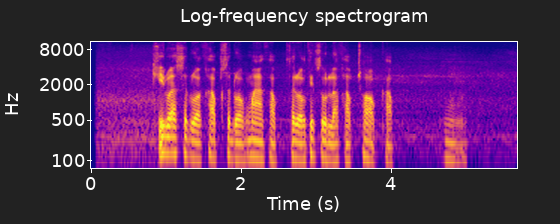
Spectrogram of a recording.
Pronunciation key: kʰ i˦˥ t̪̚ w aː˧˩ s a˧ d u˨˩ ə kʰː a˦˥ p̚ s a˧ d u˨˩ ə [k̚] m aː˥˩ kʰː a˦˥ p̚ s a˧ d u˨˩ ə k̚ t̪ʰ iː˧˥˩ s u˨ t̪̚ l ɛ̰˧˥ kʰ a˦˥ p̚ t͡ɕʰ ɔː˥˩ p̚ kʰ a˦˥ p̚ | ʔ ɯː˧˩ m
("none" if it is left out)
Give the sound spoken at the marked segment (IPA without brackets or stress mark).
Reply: k̚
